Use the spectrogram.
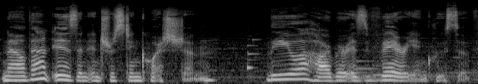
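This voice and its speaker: A shrewd, wealthy game noblewoman with a lowish, creaky-edged voice. She is formal, gracious and fully in command. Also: faint music behind. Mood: shrewd, assured. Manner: formal, measured, authoritative. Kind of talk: English video game voice acting.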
